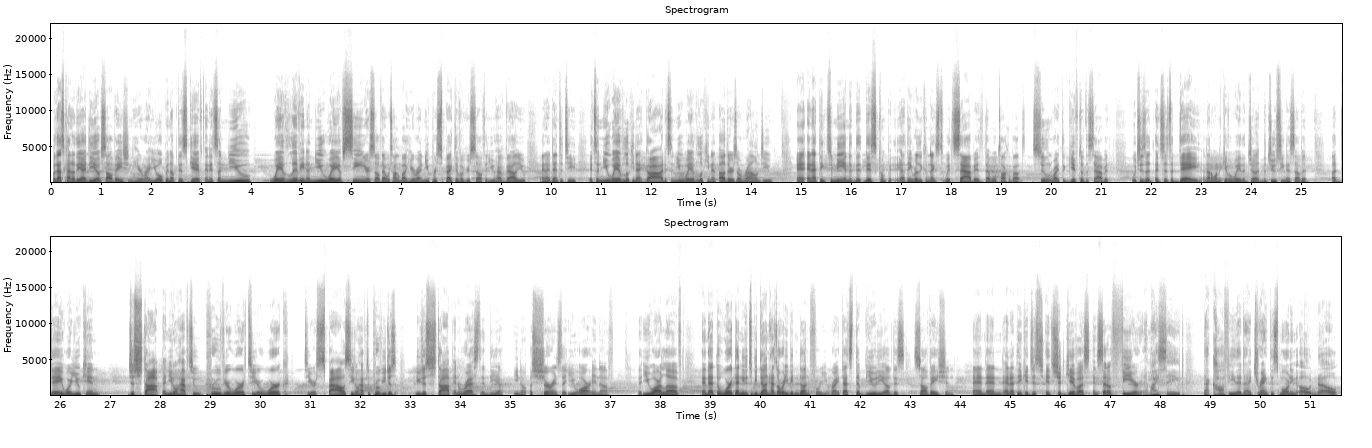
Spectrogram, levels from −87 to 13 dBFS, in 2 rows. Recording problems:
echo of what is said; faint; throughout; 490 ms later, 25 dB below the speech

